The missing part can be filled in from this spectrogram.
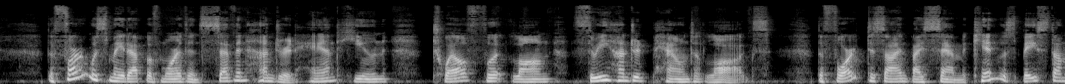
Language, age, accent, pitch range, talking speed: English, 50-69, American, 120-145 Hz, 125 wpm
